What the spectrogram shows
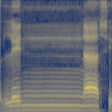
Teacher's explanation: نون مشدد پر گنہ ہوگا، نا الف مدہ بھی ہے، ایک الف کی مقدار کے برابر کھینچ کر پڑھیں گے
